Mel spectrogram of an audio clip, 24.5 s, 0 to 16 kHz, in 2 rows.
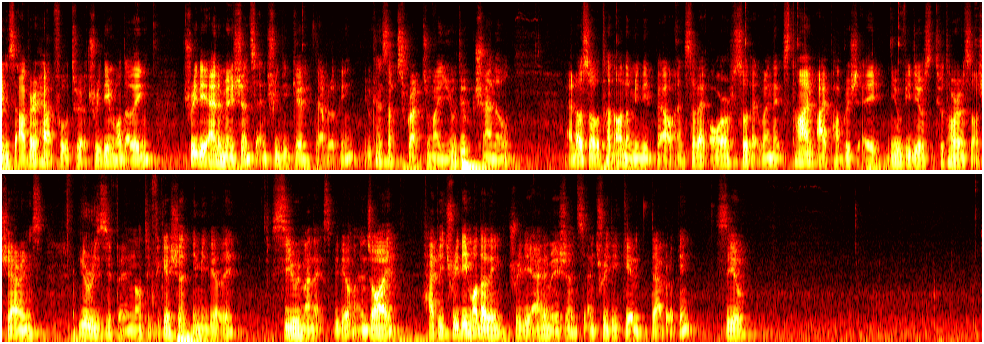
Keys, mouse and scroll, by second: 0.0 middle click, 2.3 click, 3.7 click, 7.3-8.4 drag, 10.1 click, 11.2 click, 12.2 click, 14.1-19.2 scroll down 5.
